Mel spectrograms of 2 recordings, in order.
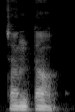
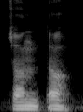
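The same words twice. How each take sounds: Both takes have the same delivery.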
